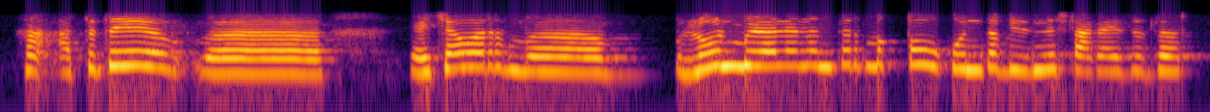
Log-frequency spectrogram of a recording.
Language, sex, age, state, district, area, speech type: Marathi, female, 30-45, Maharashtra, Akola, urban, conversation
